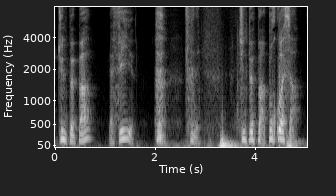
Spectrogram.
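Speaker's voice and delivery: loud, high, indignant shouting; sudden outburst of temper. A narrator's reading. Farmer to his refusing servant girl, flying into a rage. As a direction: explode at her in disbelief. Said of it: "il s'emporta tout à coup".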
